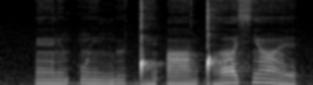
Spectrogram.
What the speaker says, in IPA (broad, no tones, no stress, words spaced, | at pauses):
ẽɾĩkʷĩːŋʉ ɡ͡ǃẽʔãːɡ͡ǃɐː sʲɐ̃e̯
